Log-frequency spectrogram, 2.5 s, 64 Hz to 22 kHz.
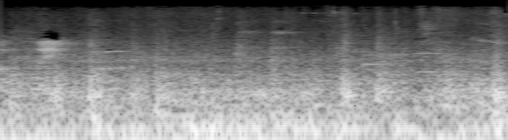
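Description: A JR West 221 series train rolls along the rails with a steady, loud rumble and faint rhythmic clicks from the wheels, heard from inside the car.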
